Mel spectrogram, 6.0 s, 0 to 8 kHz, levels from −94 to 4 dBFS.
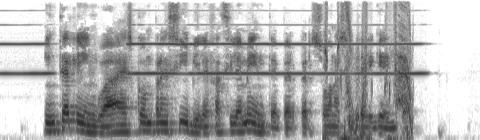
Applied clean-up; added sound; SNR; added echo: none; Scratching (performance technique) + Wind instrument, woodwind instrument; 5 dB; none.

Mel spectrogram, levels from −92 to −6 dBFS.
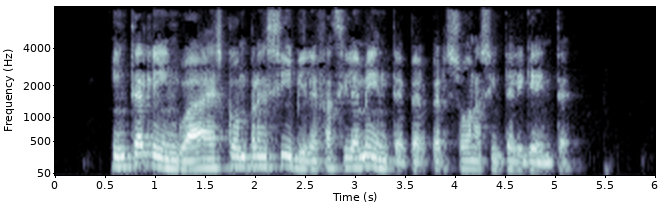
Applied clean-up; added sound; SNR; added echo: none; none; none; none.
